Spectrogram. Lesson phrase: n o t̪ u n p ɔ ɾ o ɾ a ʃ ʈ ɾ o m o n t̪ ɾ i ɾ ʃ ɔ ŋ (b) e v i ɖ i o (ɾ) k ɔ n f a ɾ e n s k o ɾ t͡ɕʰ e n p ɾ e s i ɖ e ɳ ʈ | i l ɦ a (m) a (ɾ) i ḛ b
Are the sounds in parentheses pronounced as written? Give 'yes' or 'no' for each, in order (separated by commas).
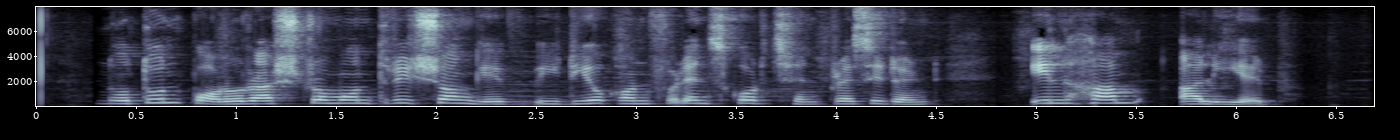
no, no, yes, no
